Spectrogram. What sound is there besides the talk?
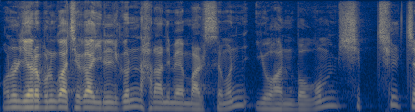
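None of the usual background noises is heard.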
